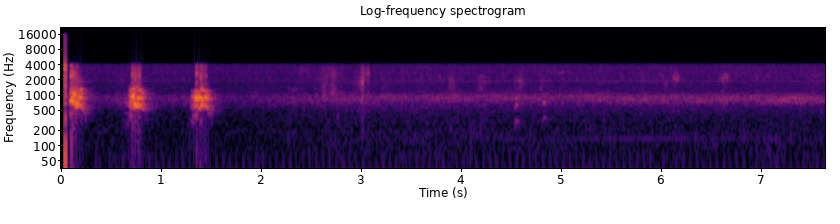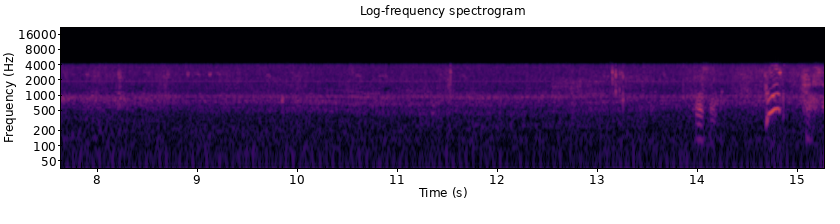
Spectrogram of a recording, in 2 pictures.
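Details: Selma, a dog, barks manically at a squirrel trapped on a neighbour's house: three sharp, punchy barks about half a second apart, a long stretch of faint background hum, then a couple of softer, clipped barks.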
